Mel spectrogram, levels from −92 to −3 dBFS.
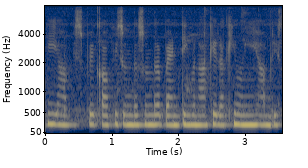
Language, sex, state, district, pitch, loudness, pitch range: Hindi, female, Bihar, Madhepura, 225 Hz, -33 LUFS, 220-230 Hz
